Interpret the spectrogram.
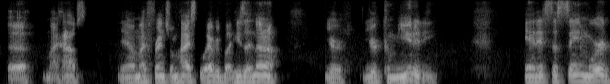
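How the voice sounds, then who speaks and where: A man's voice: medium pitch, darkish tone. A man co-hosting a reading, giving reflective opening remarks over a video call. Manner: reflective, storytelling. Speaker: co-host of the reading series. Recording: dull lo-fi video call audio.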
